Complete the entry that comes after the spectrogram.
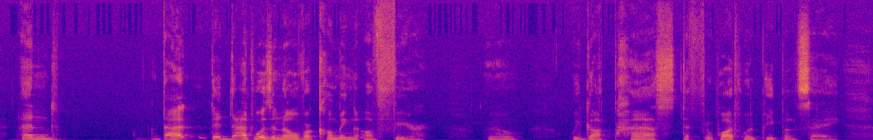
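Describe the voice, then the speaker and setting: A high-pitched man with an Irish accent and a dark, mellow tone, lively in intonation, at a very slow pace with long, frequent pauses. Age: 70s. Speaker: men's group facilitator. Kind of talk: interview.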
